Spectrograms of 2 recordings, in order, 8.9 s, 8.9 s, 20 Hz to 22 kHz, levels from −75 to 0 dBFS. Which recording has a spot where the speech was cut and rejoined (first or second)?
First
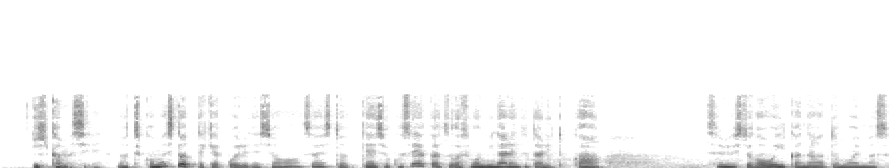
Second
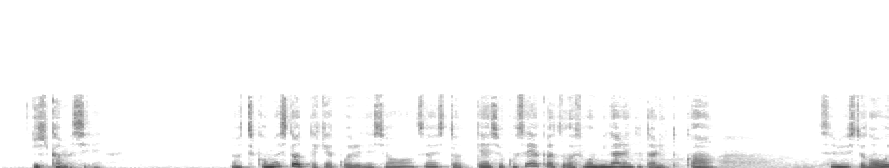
first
